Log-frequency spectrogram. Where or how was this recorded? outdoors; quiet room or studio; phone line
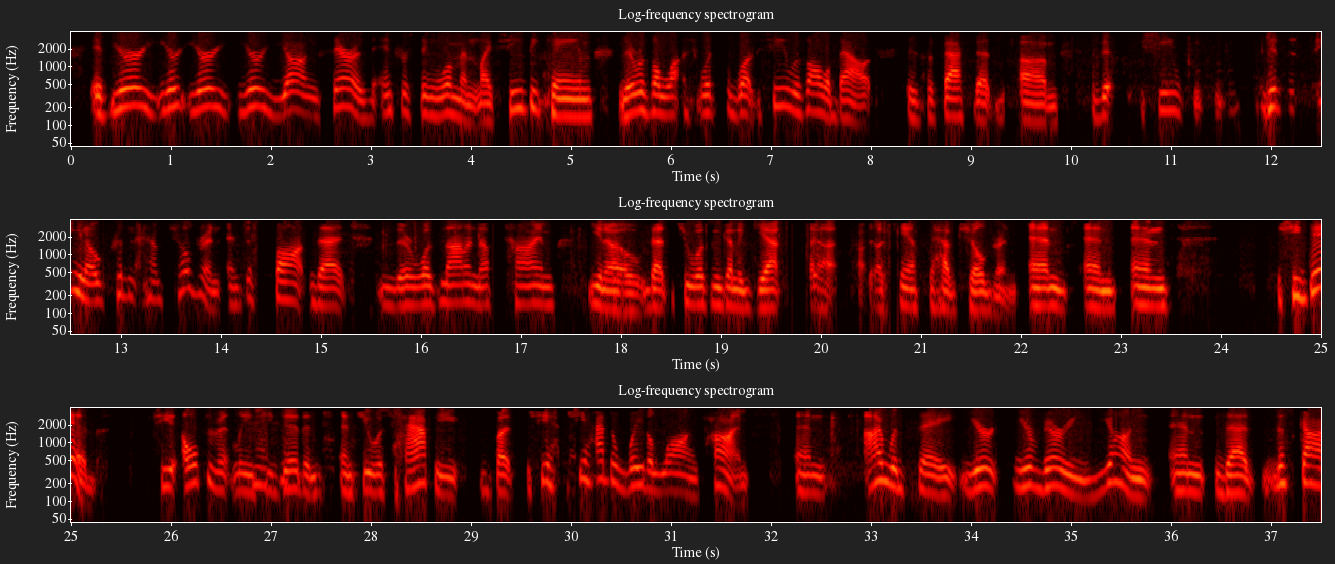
phone line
